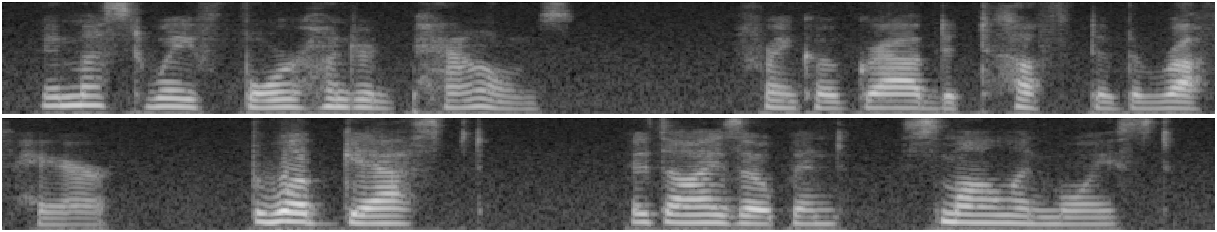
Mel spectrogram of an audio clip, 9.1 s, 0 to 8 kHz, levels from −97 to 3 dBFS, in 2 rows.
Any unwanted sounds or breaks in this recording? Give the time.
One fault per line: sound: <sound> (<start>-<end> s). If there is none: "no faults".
no faults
